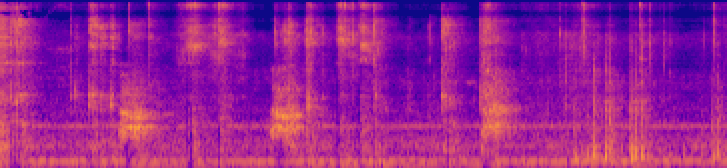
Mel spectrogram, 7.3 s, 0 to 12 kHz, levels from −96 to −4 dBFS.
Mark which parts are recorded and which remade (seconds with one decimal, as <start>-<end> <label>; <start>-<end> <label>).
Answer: 0.0-0.7 recorded; 0.7-7.3 remade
